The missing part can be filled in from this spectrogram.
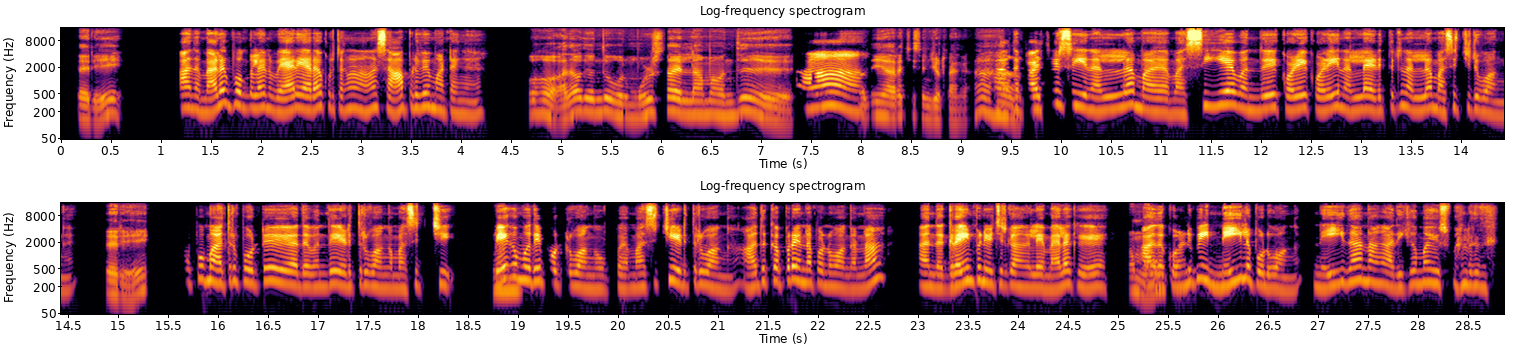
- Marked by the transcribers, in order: surprised: "ஓஹோ! அதாவது வந்து ஒரு முழுசா இல்லாம வந்து அத அரைச்சு செஞ்சுடுறாங்க. ஆஹ்ம்"; in English: "கிரைண்ட்"
- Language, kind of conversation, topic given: Tamil, podcast, அம்மாவின் குறிப்பிட்ட ஒரு சமையல் குறிப்பை பற்றி சொல்ல முடியுமா?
